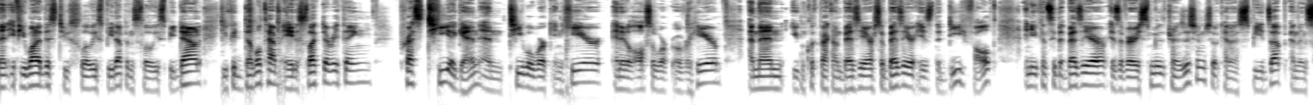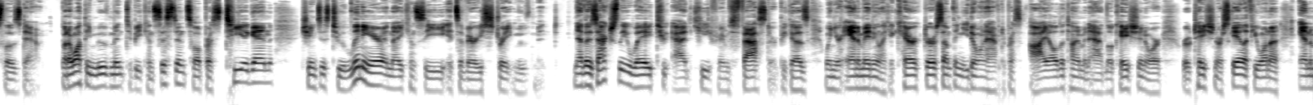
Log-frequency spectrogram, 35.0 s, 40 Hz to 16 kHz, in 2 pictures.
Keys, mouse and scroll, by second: 0.4 scroll down 2, 0.7-1.0 middle drag, 1.0 scroll down 1, 1.2-3.2 typing, 5.0 t, 7.2 t, 8.4 t, 10.9-11.3 scroll up 1, 11.7 ctrl+middle click, 12.1 scroll up 1, 12.5-15.6 middle drag, 19.8 t, 24.5-24.9 scroll down 2, 25.0 space, 26.5-27.4 drag, 27.4-35.0 shift+middle drag.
